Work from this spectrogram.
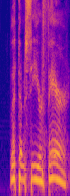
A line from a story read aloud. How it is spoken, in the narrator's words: exclaimed Sin, so prickly, so sickly proud of her son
